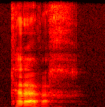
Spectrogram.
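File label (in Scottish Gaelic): "tairbheach", Scottish Gaelic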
